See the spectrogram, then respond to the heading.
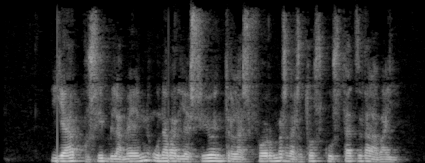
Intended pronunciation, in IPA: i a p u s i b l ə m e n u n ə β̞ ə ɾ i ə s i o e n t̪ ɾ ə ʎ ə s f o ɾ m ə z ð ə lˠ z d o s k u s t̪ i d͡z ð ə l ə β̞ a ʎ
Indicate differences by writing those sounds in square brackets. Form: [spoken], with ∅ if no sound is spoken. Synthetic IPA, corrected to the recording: i a p u s i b l ə m e n u n ə β̞ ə ɾ i ə s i o e n t̪ ɾ ə [l] ə s f o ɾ m ə z ð ə lˠ z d o s k u s t̪ [a] d͡z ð ə l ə β̞ a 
